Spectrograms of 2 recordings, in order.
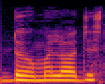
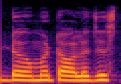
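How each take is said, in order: First: The word is said with one syllable dropped. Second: The word is said with all five syllables. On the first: The speaker calls it wrong. "डर्मलॉजिस्ट नसतं" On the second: The speaker calls it right. "ते डर्मटॉलॉजिस्ट असतं"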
